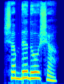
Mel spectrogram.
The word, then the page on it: ಶಬ್ದದೋಷ: kannada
